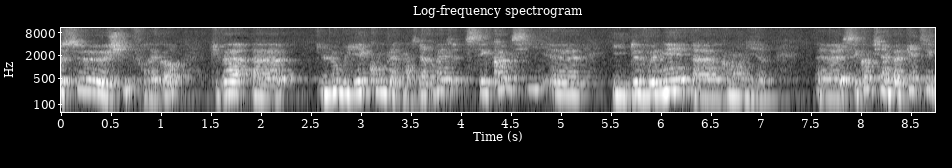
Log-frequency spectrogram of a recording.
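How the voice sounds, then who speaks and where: A man running an amateur hypnosis session, giving slow, soothing, repetitive suggestions with frequent hesitations and fillers. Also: sits high, darkish tone, slight background noise. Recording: very echoey room, mic far off.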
